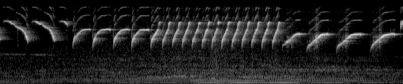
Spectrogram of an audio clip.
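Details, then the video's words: A Belgian canary performs a training song: sweeping falling whistles, a run of rising chirps, a brisk buzzy rattle, then evenly spaced upslurred whistles repeated about twice a second. "The Most Magical Canary Training Song | Belgian Canary"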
